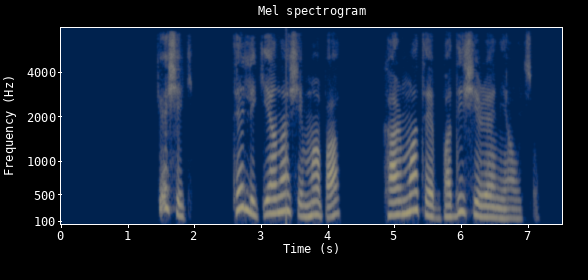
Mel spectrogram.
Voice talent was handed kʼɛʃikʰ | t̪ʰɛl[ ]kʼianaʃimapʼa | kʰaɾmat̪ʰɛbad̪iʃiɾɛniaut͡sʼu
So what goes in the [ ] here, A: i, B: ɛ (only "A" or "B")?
A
